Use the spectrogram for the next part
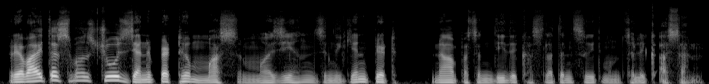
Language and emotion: Kashmiri, neutral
